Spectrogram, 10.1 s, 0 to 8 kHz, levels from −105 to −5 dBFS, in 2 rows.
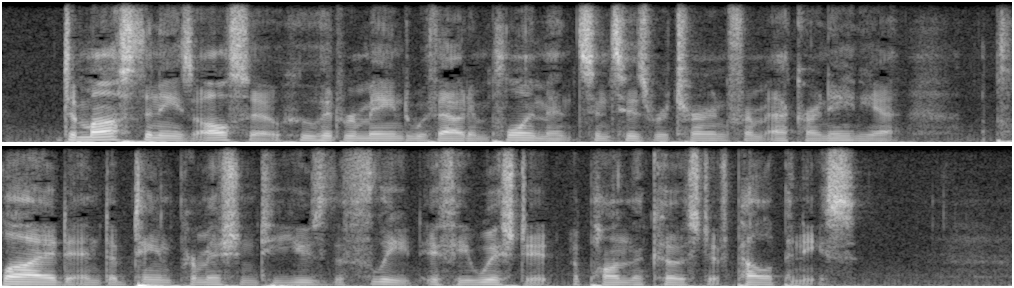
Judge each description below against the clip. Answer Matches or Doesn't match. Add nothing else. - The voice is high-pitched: Doesn't match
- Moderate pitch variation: Doesn't match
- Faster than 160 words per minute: Matches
